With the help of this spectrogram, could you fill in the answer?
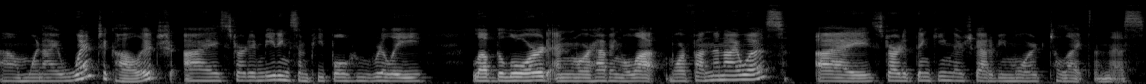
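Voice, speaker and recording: In a very clean recording with a silent background, a woman has an unremarkable speaking voice, fairly low in pitch with ordinary pitch variation. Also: moderate pace. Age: 60s. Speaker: sports ministry worker. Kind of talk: personal testimony for an application video. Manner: casual, with many filler words.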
